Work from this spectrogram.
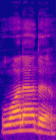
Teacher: ولد، وقف میں قلقلہ کریں گے، دال کو ساکن کریں گے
